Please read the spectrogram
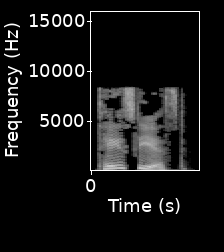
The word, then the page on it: tastiest: British English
